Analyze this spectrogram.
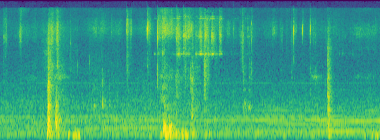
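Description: Thin wire clicks and scrapes softly as hands bend it.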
